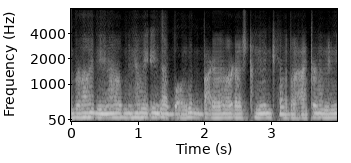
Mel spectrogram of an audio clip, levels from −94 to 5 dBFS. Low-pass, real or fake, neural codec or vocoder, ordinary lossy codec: none; fake; codec, 16 kHz, 0.5 kbps, FreqCodec, smaller model; none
